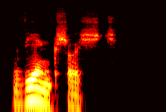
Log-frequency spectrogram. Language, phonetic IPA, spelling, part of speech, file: Polish, [ˈvʲjɛ̃ŋkʃɔɕt͡ɕ], większość, noun, Pl-większość.ogg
